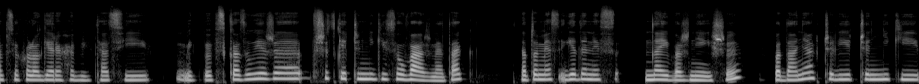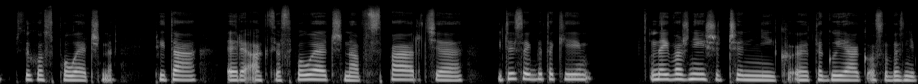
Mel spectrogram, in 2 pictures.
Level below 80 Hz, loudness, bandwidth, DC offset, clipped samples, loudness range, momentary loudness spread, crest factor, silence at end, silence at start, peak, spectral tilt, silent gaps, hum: -70 dBFS; -24 LUFS; 15.5 kHz; under 0.1%; under 0.1%; 2 LU; 8 LU; 20 dB; 0 s; 0 s; -4 dBFS; -5 dB/octave; 15.49-15.57 s; none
